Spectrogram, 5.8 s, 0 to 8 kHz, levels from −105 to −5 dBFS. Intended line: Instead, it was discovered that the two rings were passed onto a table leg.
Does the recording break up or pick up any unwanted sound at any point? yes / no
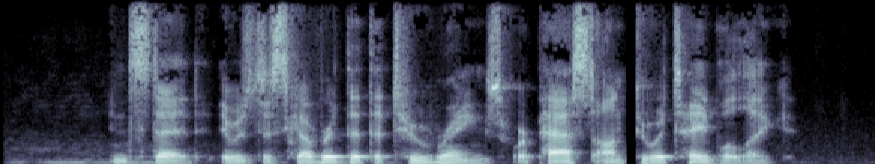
yes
